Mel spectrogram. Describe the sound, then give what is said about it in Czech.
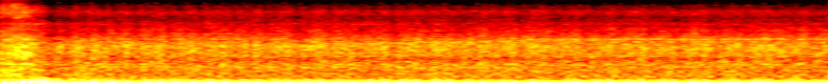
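A red excavator called Pišta, standing among other machines in front of a construction company's gate, idles with a steady, deep rumble and a faint mechanical chatter, holding an even, loud level throughout with no voices. “Pred vrátami stavebnej firmy stál schovaný medzi ostatnými strojmi červený bager.”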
